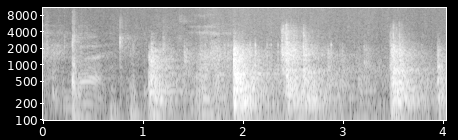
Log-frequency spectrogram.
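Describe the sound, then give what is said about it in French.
An elevator door is opened, a series of clattering mechanical bursts and scrapes, while indistinct voices murmur underneath. “Allez, vous autres, ouvrez la porte de l'ascenseur et asseyez-le sur la banquette.”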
